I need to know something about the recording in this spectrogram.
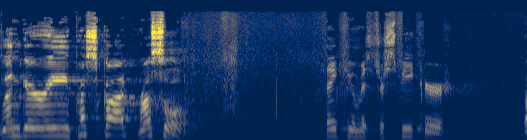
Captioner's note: speaking French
